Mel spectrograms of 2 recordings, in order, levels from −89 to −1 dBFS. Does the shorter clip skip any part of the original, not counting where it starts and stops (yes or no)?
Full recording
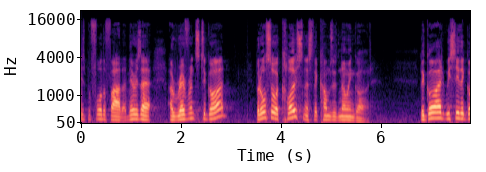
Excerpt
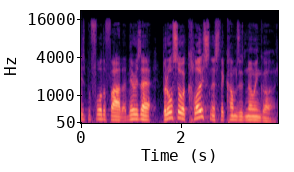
yes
